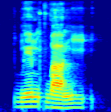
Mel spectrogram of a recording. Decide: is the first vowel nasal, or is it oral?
nasal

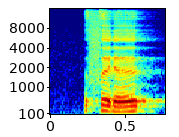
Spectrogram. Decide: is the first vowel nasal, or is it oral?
oral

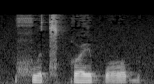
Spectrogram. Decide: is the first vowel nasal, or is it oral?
oral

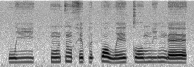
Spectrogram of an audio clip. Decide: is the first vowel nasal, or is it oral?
oral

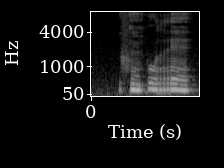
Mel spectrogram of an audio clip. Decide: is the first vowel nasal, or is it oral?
nasal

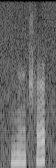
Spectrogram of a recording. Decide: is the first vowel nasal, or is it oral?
nasal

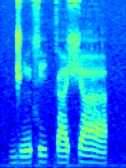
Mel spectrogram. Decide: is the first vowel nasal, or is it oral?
nasal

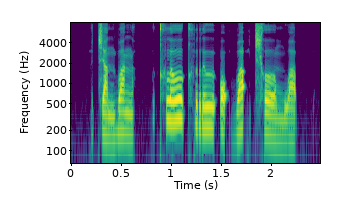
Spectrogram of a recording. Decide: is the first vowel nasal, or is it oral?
oral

